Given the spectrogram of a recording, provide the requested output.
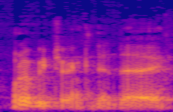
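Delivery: quick unvoiced question slipped in; whispered aside. Real, not acted. Host asking the guest about the drink in an unvoiced aside. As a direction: drop out of the intro to ask under the breath.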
